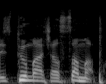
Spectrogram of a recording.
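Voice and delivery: put-on poorly done Spanish accent. Speaker quoting a line from The Princess Bride, bad Inigo Montoya accent. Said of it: "that accent was bad".

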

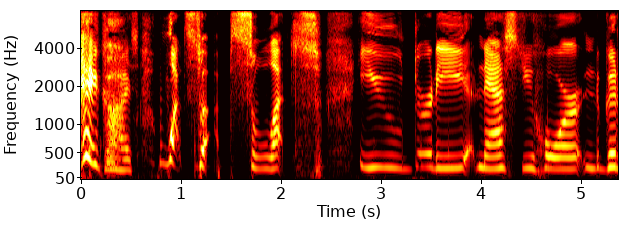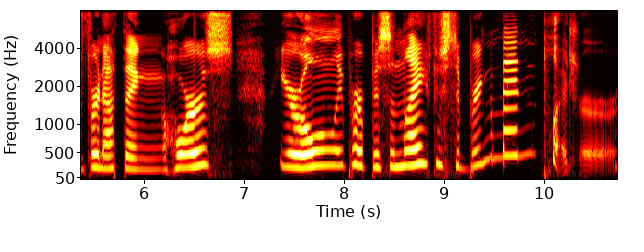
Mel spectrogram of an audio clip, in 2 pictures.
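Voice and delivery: loud, mock obnoxious male podcaster voice.

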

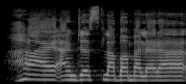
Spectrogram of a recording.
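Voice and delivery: terrible fake Latin American accent, R left unrolled. Retelling a woman's call into City Hall, quoting her in a terrible fake accent. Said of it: "in a terrible fake accent".

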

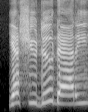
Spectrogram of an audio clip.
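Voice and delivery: put-on tiny, very high, squeaky little-kid voice. Recalling his little son calling out from the back, Seth's little squeaky voice. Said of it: "I heard a little squeaky voice in the back it says".

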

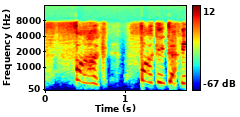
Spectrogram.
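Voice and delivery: sudden, angry, screamed outburst, a bit high. Speaker recounts to the listener what they screamed after a long silence, retelling a scream. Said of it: "you just screamed".

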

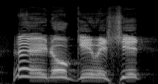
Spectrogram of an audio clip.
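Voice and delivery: put-on creaky elderly voice. Mimicking the other person's reply as a joke: put-on old man voice. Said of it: "You just do an old man voice that everyone stereotypically does".

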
